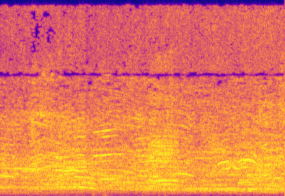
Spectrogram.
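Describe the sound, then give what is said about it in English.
Crowd booing at a Trump rally in Pickens, aimed at Lindsey Graham: a dense, loud, unbroken roar of many voices that holds steady for about three seconds. “Lindsey Graham once again got booed in front of President Trump. And, of course, we all remember what happened in Pickens on that day.”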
